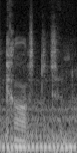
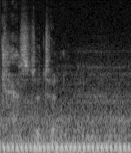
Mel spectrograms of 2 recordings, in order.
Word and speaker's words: Casterton: uh this road is Casterton. I say Casterton, but I imagine it should be pronounced Casterton. Because in the north uh A's are said with a short A, generally.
